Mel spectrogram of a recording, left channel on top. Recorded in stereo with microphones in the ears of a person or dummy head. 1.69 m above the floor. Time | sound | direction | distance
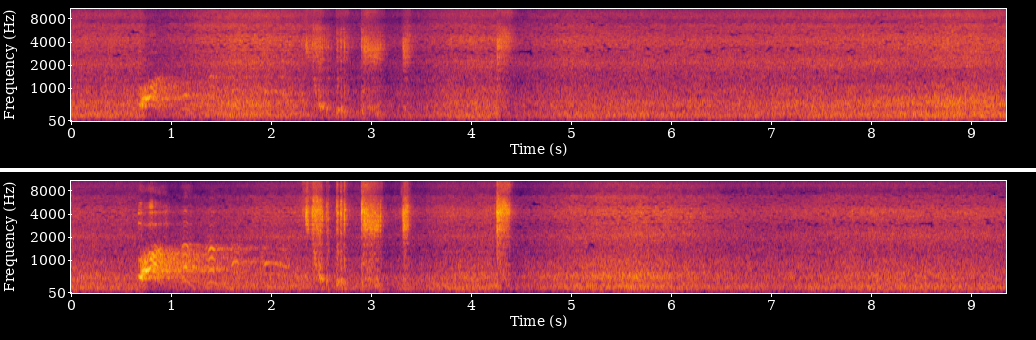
0.7 | laughter | 45° right (ahead or behind) | 0.7 m
2.3 | tape being pulled | 40° right (ahead or behind) | 1.1 m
